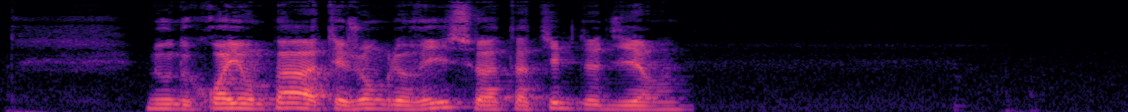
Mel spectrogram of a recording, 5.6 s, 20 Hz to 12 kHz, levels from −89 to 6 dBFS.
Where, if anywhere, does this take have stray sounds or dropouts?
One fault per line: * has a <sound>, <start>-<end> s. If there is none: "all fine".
all fine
